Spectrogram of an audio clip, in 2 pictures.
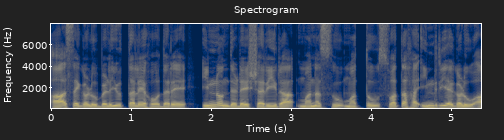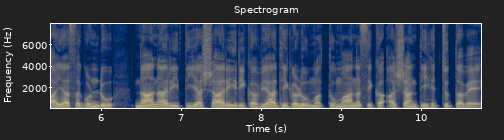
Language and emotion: Kannada, neutral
